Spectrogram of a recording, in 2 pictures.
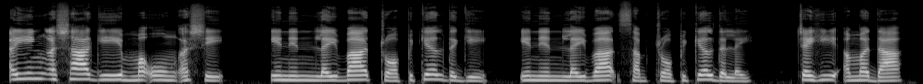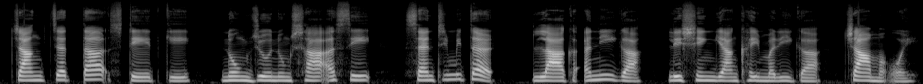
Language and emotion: Manipuri, neutral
